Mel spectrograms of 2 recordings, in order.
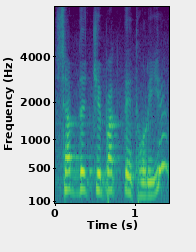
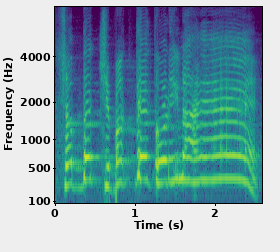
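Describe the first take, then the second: First: Said in the usual way. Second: High, declaimed reassurance to the crowd; emphatic repeat. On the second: Real, not acted. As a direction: proclaim it high with a long ending. (ऊँचे सुर में ज़ोर देकर)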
